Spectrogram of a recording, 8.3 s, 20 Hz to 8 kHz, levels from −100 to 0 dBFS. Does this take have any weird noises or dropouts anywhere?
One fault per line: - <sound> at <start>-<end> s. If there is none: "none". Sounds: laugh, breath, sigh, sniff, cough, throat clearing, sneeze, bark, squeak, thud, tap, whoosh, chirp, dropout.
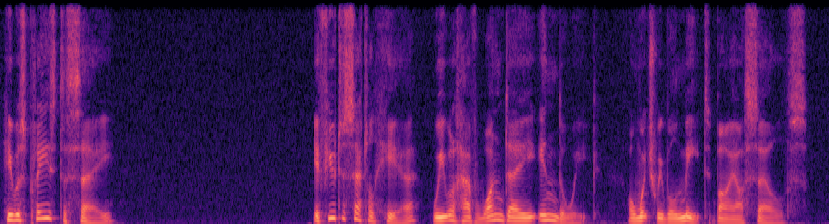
none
